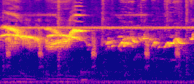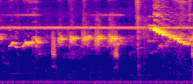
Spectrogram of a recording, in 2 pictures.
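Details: Chinese hwamei female calling to spur males into song: a burst of tangled warbling, then a series of short wavering notes, ending in a sweeping descending phrase, with a steady high tone in the background.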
